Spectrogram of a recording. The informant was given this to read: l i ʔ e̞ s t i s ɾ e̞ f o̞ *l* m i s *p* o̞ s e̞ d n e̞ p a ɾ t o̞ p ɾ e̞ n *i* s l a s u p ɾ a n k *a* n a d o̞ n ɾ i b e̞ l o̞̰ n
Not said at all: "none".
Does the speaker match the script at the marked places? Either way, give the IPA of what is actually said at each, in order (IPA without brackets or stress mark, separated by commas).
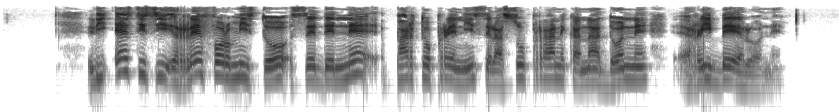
ɾ, t, i, a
